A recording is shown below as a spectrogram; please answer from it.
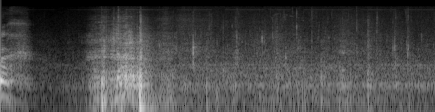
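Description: Wooden spoon stirring sauerkraut thickened with milk and flour in a stainless steel saucepan: soft scraping and squelching, louder about a second in and then low and steady.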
